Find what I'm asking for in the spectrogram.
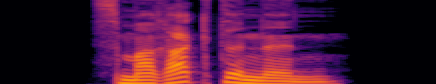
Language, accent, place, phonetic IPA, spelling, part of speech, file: German, Germany, Berlin, [smaˈʁakdənən], smaragdenen, adjective, De-smaragdenen.ogg
- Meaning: inflection of smaragden: 1. strong genitive masculine/neuter singular 2. weak/mixed genitive/dative all-gender singular 3. strong/weak/mixed accusative masculine singular 4. strong dative plural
